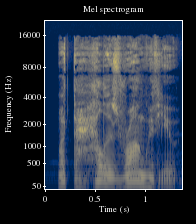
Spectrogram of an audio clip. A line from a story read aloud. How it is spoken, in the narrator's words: hissing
